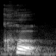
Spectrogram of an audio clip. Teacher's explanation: हा झाला विसर्ग विसर्ग म्हणजे श्वास सोडण जस आपण दुःख तर दुःख म्हणताना श्वास सोडल्यासारखा फील होतोय · दुःख म्हणताना श्वास सोडल्यासारखं फील होतं आहे. मग ते दुःख, दूच्या नंतर आपण ते 2 टिंब लावतो ना, त्याला म्हणतो विसर्ग.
